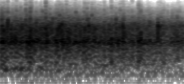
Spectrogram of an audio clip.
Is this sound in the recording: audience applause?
yes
